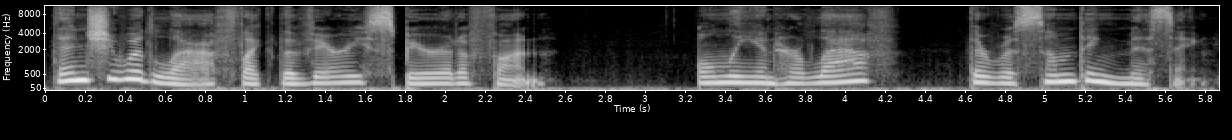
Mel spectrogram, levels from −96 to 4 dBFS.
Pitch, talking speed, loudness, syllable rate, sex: 210 Hz, 185 wpm, -17 LUFS, 5.3 syllables/s, female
